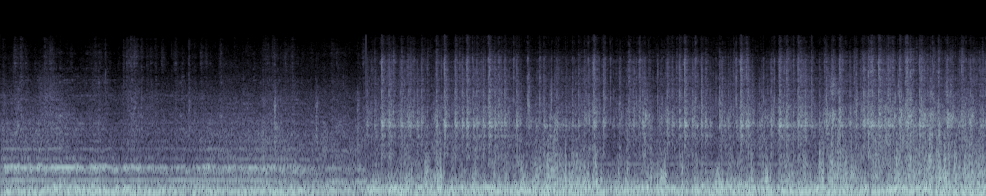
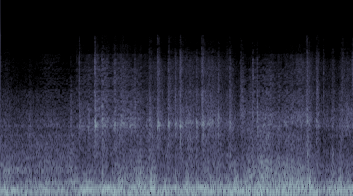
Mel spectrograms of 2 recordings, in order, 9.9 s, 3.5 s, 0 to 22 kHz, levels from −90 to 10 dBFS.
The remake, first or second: second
